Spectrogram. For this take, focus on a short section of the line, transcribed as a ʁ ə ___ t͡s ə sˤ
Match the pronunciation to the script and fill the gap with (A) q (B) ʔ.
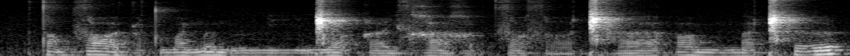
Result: B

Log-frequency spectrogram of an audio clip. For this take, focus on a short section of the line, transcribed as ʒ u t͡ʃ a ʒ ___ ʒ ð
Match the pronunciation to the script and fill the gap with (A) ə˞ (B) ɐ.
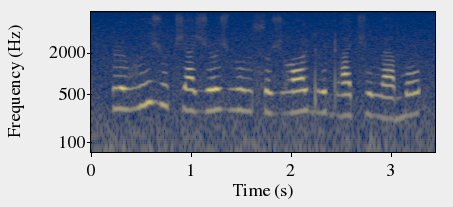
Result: A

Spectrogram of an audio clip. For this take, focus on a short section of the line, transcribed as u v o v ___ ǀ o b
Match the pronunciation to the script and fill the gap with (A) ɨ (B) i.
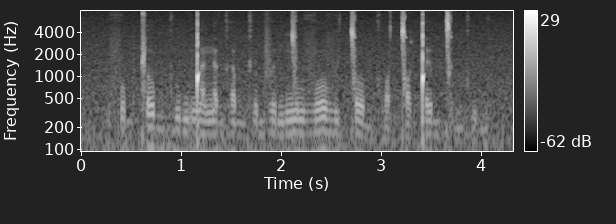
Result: A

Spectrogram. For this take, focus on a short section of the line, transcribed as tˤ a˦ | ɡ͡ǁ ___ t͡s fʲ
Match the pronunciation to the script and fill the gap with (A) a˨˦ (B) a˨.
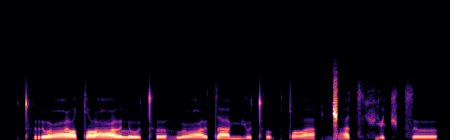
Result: A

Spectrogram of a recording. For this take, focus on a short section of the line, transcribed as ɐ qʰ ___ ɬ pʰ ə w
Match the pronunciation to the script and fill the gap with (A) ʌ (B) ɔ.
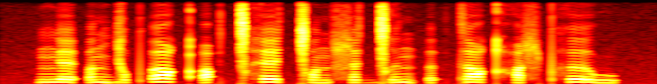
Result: A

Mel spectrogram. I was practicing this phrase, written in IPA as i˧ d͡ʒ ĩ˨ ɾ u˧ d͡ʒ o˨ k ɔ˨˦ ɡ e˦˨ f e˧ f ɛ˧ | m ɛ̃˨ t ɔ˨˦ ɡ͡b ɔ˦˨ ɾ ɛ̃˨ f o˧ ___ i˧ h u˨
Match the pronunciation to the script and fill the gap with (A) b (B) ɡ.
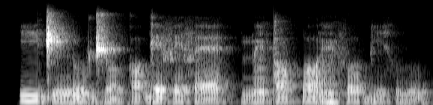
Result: A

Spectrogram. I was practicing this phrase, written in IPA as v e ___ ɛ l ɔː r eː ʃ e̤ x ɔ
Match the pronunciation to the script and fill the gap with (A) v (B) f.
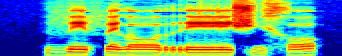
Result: B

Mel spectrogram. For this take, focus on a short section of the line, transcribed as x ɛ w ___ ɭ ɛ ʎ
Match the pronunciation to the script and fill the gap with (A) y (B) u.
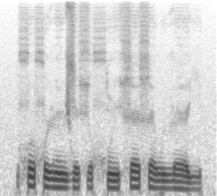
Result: A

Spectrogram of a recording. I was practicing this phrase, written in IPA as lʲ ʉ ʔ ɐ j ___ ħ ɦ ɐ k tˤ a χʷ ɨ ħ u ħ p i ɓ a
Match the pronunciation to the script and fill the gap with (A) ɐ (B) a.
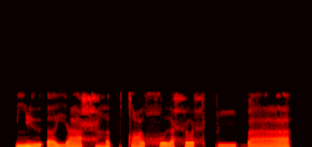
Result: B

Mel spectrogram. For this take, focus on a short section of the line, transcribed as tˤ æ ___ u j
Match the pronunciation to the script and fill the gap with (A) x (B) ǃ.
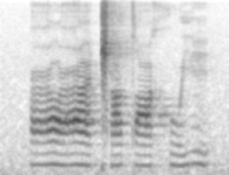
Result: A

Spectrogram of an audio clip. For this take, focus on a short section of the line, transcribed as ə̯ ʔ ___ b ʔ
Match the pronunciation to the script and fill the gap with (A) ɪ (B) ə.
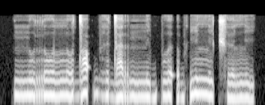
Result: B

